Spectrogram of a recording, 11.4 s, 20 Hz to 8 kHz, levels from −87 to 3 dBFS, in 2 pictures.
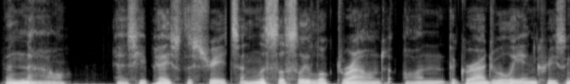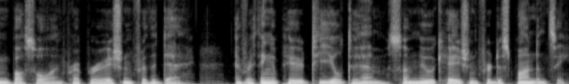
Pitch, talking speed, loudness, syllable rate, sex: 110 Hz, 170 wpm, -19 LUFS, 5.4 syllables/s, male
